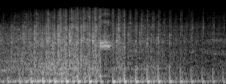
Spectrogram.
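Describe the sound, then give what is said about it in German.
Engine chugging of a motorcycle with a sidecar riding past on a dusty town street, a steady low rhythmic putter with some light clatter and no voices. “ein Motorrad mit Beiwagen fährt vorbei.”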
